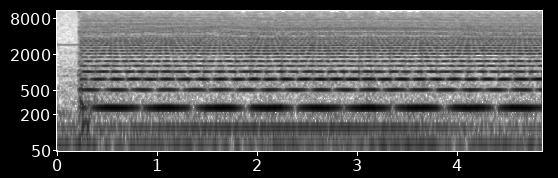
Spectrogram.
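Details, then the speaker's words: Oberheim OB-8 analog synthesizer: a held note broken by a soft click about twice a second in step with the oscillator 2 vibrato LFO set to square, changing with rate though it should be silent; fixed by replacing voice board capacitors. "you can hear that clicking and if we change the rate we'll hear the clicking change with it"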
